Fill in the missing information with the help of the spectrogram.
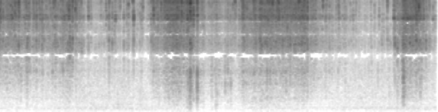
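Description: Fingertips squeeze and press the bubbles of a large, hollow, cylindrical roll of clear plastic bubble wrap held horizontally in both hands. The result is a steady, bright crinkling dotted with sharp little pops, with louder crackling bursts near the middle and end.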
